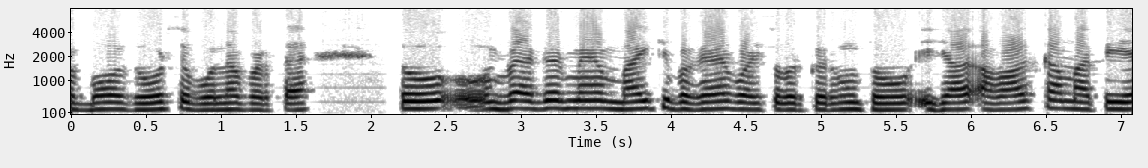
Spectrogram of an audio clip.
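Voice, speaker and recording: A middle-aged woman chatting through a voice-over for her home vlog, unhurried, with drawn-out fillers between thoughts, recorded close on a small mic. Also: medium pitch, a little mellow, no room sound, low-quality recording. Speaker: vlogger, host. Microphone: voice-over on a small clip-on mic.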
